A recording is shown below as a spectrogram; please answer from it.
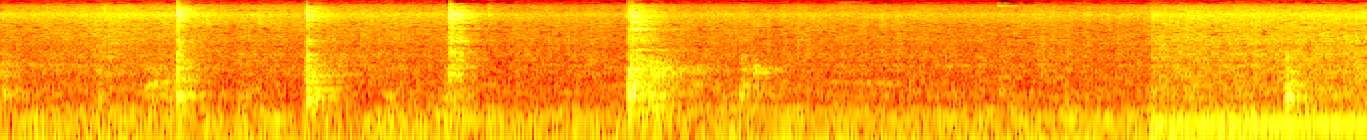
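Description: Masala okra (bhindi) frying uncovered in a pan after salting gives a steady close sizzle, broken by four or five sharp scraping stir strokes, with no talk.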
